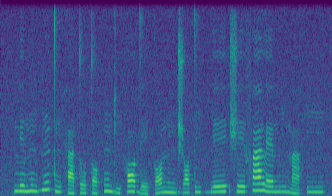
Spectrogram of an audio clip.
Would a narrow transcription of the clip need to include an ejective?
no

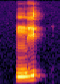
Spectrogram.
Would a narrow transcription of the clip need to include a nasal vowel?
no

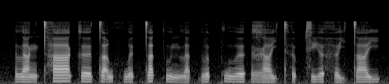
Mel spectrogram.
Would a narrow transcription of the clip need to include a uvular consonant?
no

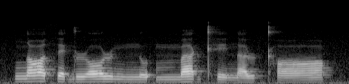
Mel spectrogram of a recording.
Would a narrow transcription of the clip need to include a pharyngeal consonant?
no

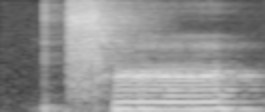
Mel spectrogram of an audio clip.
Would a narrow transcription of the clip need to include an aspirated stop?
yes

